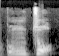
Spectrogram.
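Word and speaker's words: 工作: and also 去找工作. He said 工作, right? 工作, right? That's a first tone, fourth tone is a pretty common tone pair to sort of mess up in a sentence.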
